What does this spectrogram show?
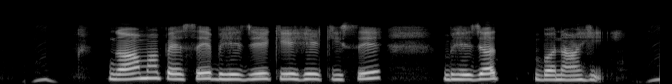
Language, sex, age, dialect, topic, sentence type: Chhattisgarhi, female, 25-30, Eastern, banking, question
